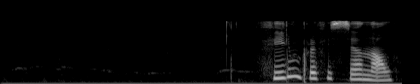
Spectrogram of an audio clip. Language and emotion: Russian, neutral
